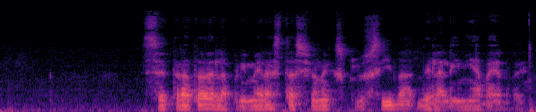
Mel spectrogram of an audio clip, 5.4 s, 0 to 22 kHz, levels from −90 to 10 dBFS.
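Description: Nothing stood out as a technical fault on listening to the speech in this clip.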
